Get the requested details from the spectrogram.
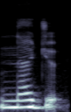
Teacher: Nə. Cim hərfinin üzərində cəzm var. Qalqala edərək tələffüz edirik.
